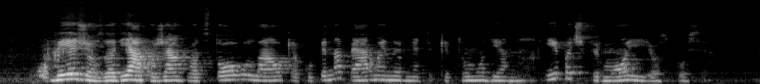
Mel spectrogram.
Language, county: Lithuanian, Klaipėda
